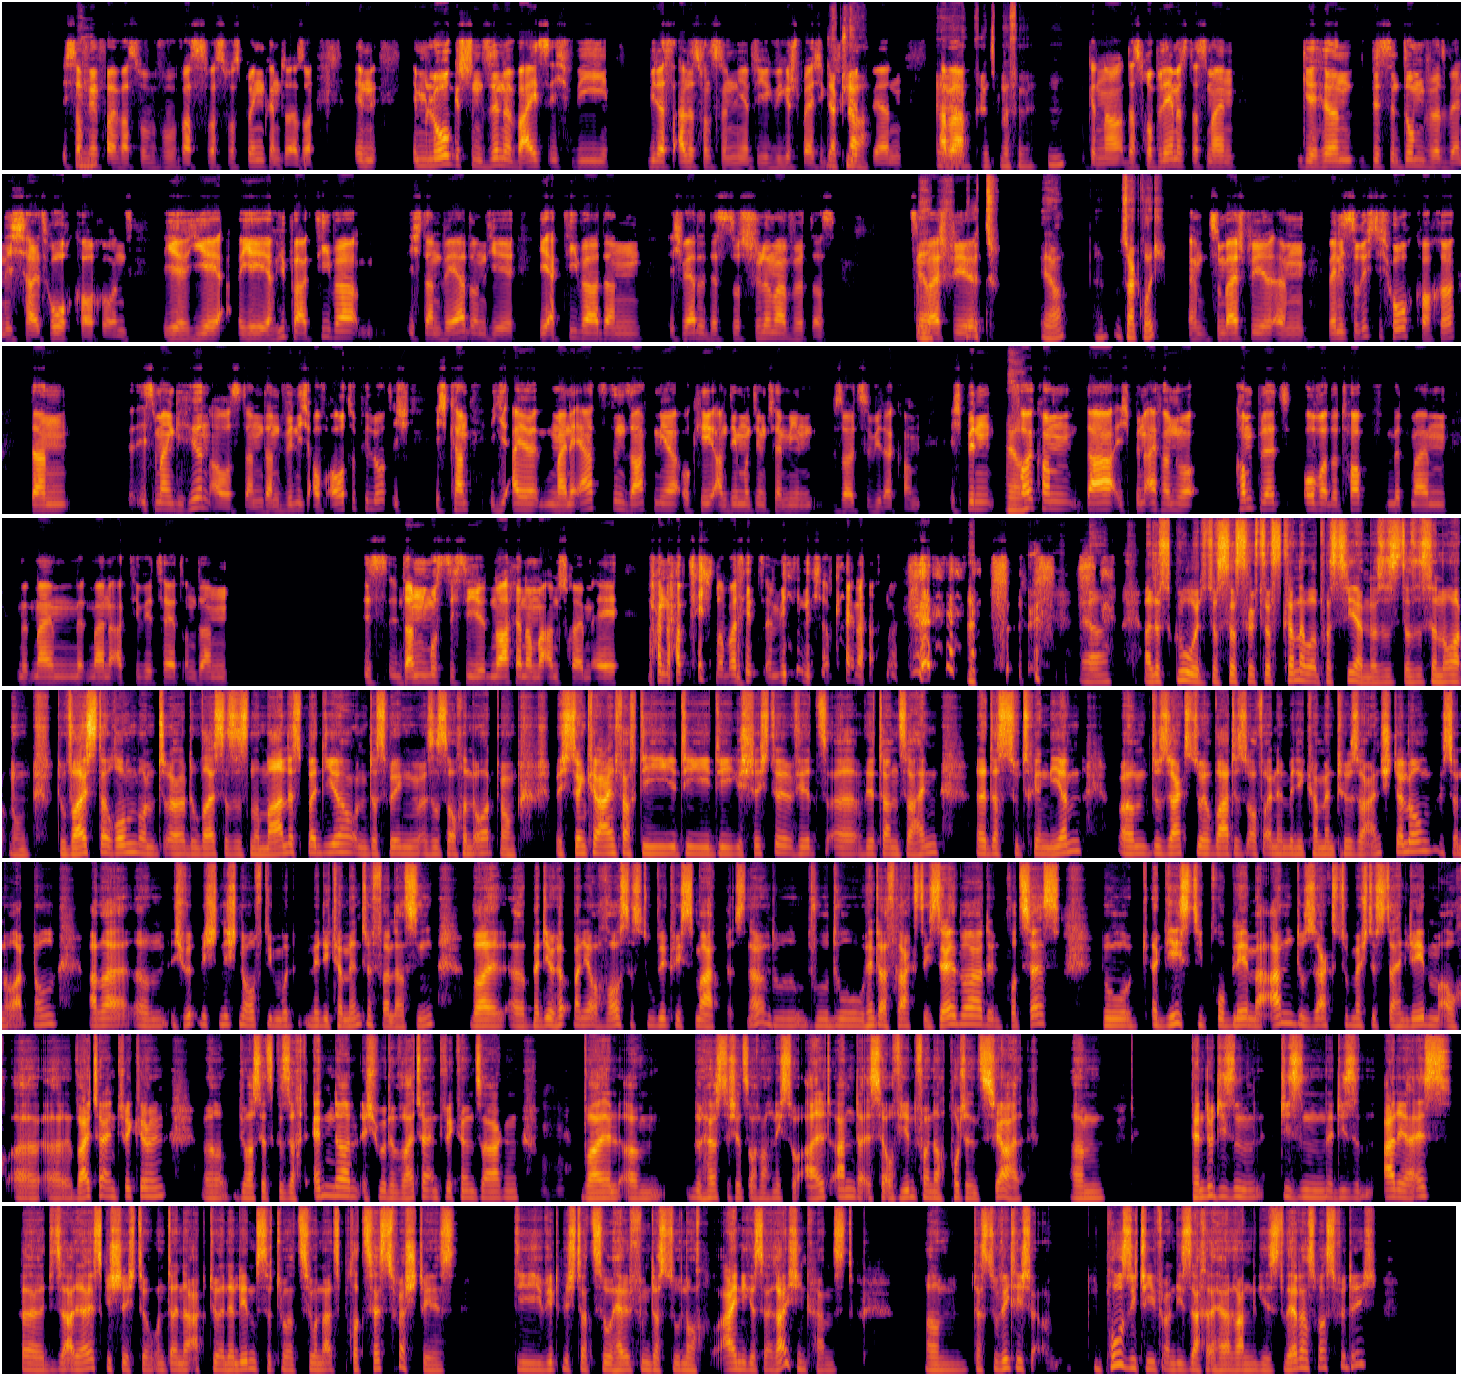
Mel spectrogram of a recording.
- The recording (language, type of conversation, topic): German, advice, Wie kann ich mit Angst oder Panik in sozialen Situationen umgehen?
- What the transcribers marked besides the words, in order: unintelligible speech; in English: "over the top"; laughing while speaking: "wann hatte ich nochmal den Termin? Ich hab keine Ahnung"; chuckle; laugh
